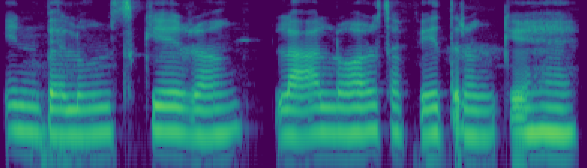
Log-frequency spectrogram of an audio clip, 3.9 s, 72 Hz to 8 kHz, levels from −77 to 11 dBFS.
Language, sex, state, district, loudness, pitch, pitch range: Hindi, female, Assam, Kamrup Metropolitan, -17 LUFS, 195 Hz, 185-200 Hz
